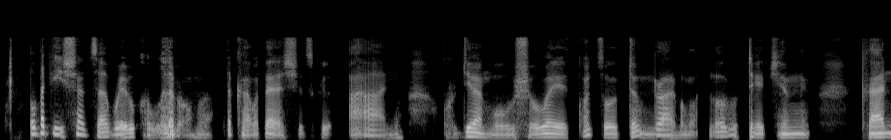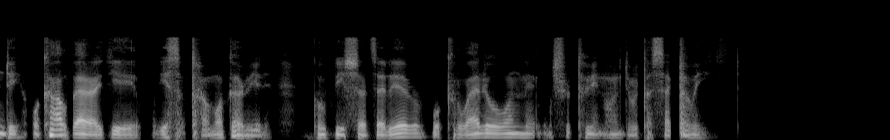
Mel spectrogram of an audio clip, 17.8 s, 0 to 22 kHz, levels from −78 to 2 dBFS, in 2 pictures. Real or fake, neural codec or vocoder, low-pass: fake; codec, 16 kHz, 0.5 kbps, FunCodec, trained on LibriTTS, 25 frames a second; 7.2 kHz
